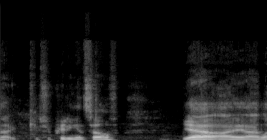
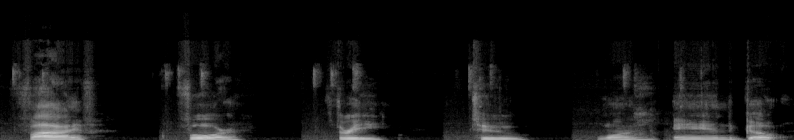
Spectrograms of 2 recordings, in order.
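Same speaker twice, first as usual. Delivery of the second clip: loud, higher, evenly spaced countdown; 6 semitones higher, 7 dB louder, much slower than usual. Real, not acted. Host cues viewers to click play, loud spaced countdown. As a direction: count viewers in, a beat between each number. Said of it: "I'm just gonna count backwards from five".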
